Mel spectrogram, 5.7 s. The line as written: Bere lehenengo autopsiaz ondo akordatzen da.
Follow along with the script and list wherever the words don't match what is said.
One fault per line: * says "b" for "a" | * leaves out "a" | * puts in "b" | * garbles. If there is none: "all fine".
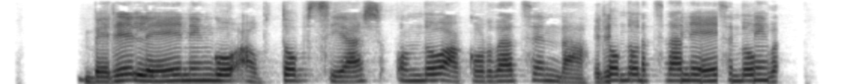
* garbles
